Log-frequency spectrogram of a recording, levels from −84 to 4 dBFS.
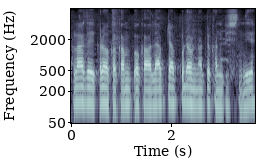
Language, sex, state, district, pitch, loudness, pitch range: Telugu, male, Andhra Pradesh, Sri Satya Sai, 115 Hz, -17 LUFS, 110-120 Hz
